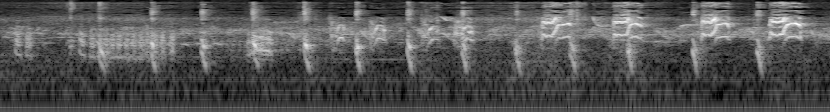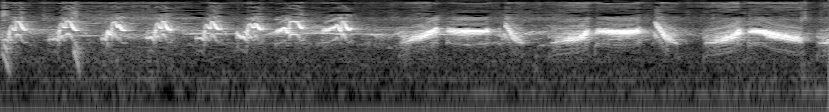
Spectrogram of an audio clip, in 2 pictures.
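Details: Chinese hwamei singing a varied song used to train other hwameis: a string of dry clicks speeds into rapid chirping notes, ending in three loud, slurred, arching whistles.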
